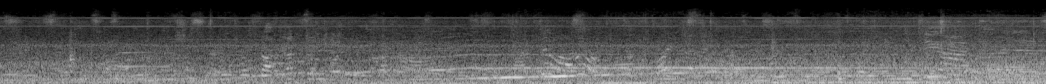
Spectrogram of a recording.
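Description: Articulated electric trolleybus under way, with a steady rumble inside the cabin. About four seconds in, the traction motor's whine rises in pitch for a few seconds as the bus picks up speed, then holds steady. Passengers' voices come through now and then.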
